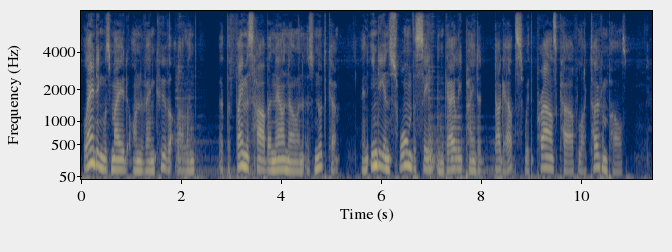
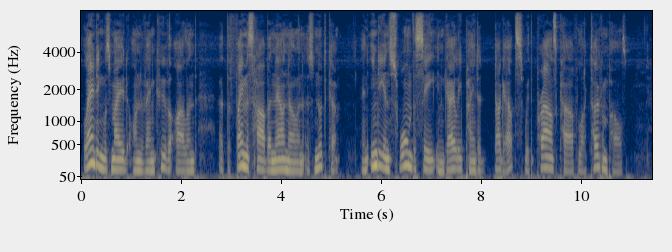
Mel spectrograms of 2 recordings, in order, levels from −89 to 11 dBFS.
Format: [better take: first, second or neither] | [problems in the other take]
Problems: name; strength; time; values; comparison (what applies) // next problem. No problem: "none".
second | noise reduction (neural separator model SepFormer DNS4)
